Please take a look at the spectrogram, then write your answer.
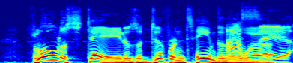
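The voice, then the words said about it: Imitates another person's voice. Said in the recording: “I'll try to do my Boo Corrigan voice.”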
